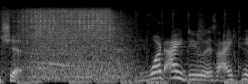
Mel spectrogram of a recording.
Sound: power tool whining

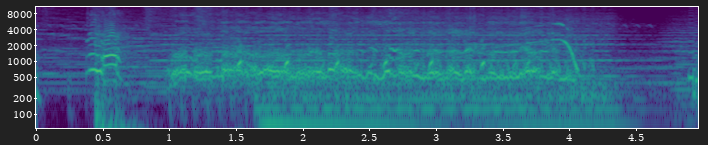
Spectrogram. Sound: MUMMY is audibly dizzy, unrolling her body

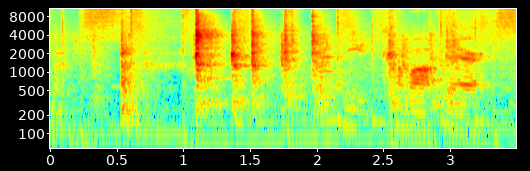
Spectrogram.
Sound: clattering metal

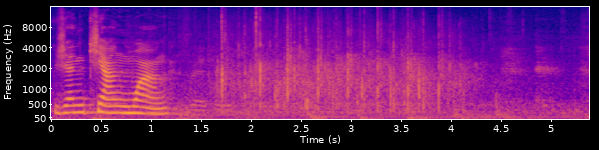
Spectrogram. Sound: audience applauding

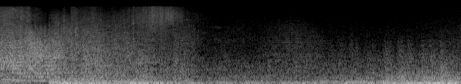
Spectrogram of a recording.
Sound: explosion

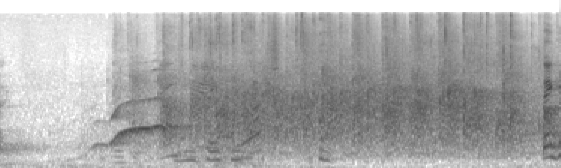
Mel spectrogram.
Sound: applause

